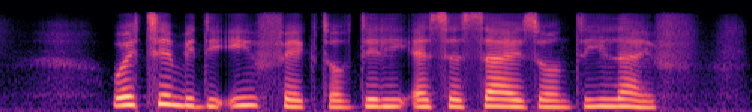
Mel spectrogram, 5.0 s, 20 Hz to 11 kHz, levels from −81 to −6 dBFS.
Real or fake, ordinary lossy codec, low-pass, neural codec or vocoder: fake; none; 7.2 kHz; codec, 16 kHz, 0.2 kbps, FocalCodec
